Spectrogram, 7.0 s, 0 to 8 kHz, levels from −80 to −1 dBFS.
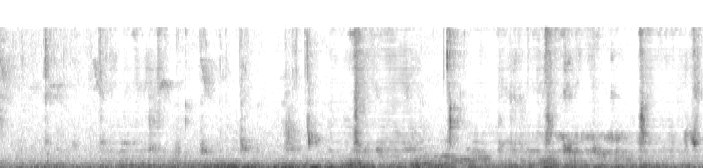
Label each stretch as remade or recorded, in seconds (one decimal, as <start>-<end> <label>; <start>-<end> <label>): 0.0-1.1 recorded; 1.1-1.7 remade; 1.7-3.3 recorded; 3.3-4.2 remade; 4.2-4.7 recorded; 4.7-7.0 remade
